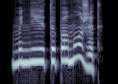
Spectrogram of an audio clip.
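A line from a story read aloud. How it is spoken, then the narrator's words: Trembling voice. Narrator (Russian): спросила она Феофанию все еще дрожащим голосом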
